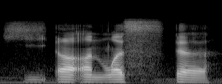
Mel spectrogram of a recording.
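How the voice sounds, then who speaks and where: Bright-voiced man rambling over a game. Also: fairly low pitch, monotone, slow, faint music behind. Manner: rambling, many filler "uh"s and restarts. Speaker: streamer. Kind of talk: casual live-stream game commentary.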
